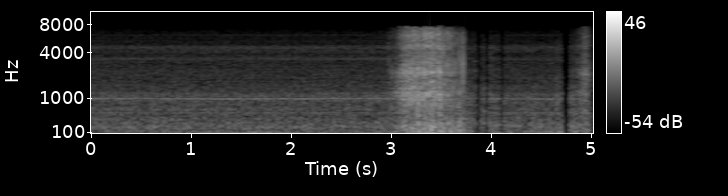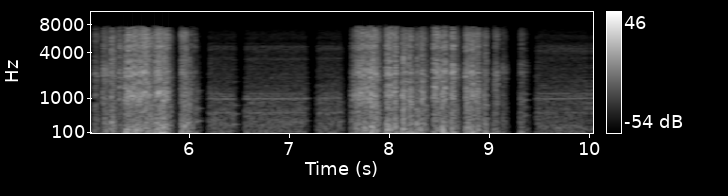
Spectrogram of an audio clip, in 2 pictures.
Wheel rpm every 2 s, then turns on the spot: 0, 30, 50, 30, 60.
none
